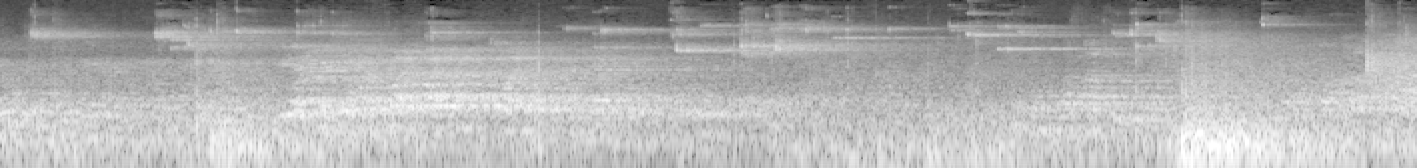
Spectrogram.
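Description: Futsal match in a large echoing sports hall: players shouting, the ball being kicked and bouncing, and many short high squeaks of shoes on the floor. A loud thud comes about nine seconds in.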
